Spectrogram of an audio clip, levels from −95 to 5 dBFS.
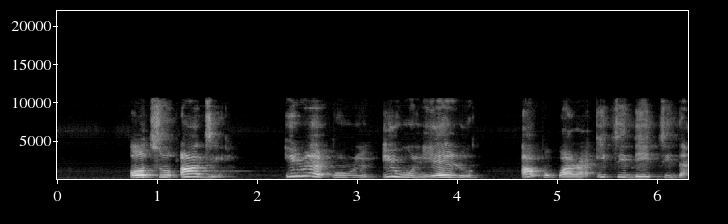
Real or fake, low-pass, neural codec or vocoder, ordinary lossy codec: fake; none; vocoder, 22.05 kHz, 80 mel bands, HiFi-GAN; none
